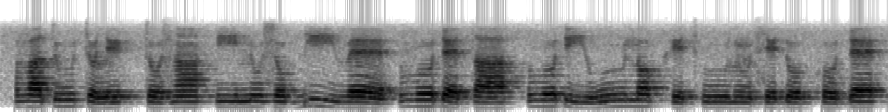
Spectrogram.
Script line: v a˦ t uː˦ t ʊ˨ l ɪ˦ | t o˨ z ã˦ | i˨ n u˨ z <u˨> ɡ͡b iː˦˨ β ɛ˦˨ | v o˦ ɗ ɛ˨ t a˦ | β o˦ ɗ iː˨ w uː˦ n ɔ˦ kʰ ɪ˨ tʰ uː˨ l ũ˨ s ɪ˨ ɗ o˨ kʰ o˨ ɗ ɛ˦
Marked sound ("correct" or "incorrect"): incorrect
